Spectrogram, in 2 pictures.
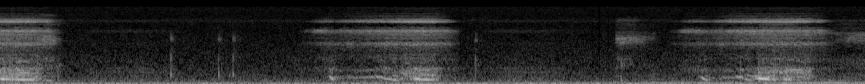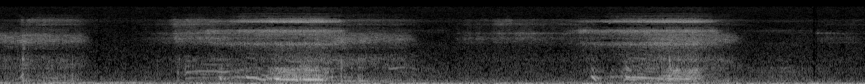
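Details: Person sleeping from exhaustion: loud rattling snores on each in-breath, about four in 17 seconds, separated by quieter out-breaths; ordinary sleep snoring.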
